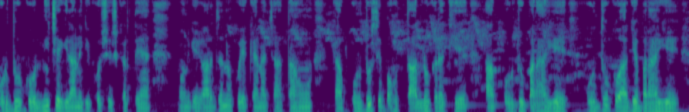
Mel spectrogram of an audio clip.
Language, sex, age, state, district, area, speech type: Urdu, male, 30-45, Bihar, Supaul, rural, spontaneous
